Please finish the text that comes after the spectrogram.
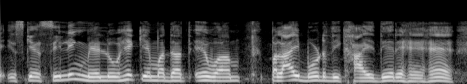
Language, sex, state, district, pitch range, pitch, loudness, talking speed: Hindi, male, Jharkhand, Ranchi, 165-185 Hz, 175 Hz, -12 LUFS, 165 wpm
